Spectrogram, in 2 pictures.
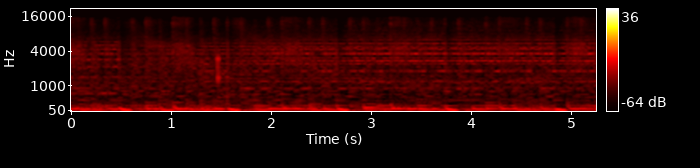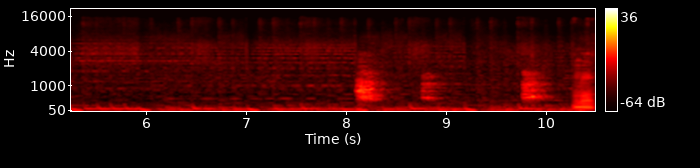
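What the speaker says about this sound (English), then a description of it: "My lovely dog." A dog barks and yips in short bursts, loudest near the end, heard fairly close over a steady background of other sound.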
